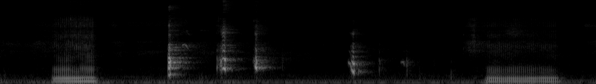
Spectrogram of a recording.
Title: snoring puppy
